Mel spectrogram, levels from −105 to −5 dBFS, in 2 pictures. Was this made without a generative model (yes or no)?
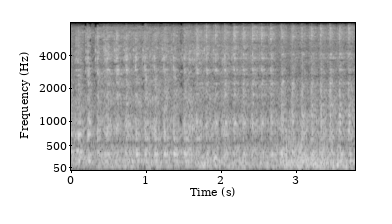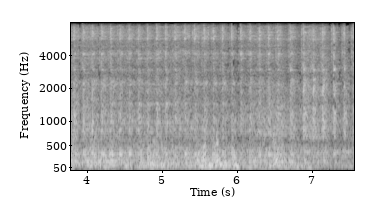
yes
